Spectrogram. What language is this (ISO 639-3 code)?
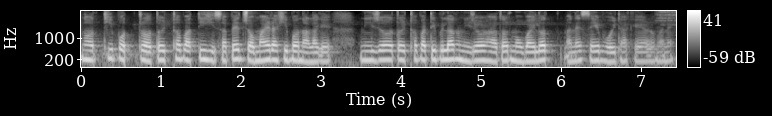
asm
